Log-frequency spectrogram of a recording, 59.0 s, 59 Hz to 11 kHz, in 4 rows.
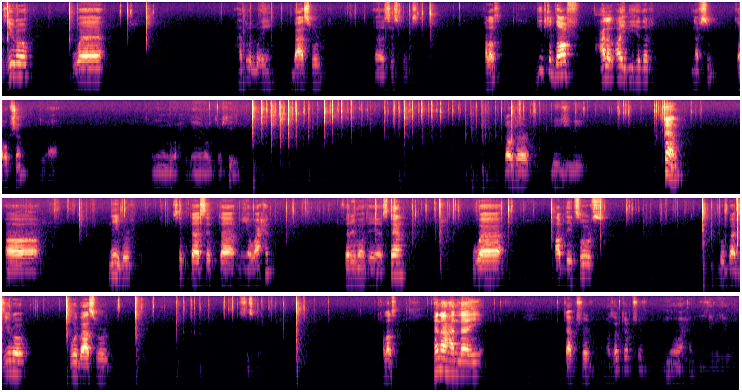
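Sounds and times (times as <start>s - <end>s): typing on computer keyboard: 19.7s - 25.5s, 27.0s - 28.6s, 37.0s - 38.7s, 39.4s - 39.8s, 41.5s - 44.3s, 46.9s - 50.4s.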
